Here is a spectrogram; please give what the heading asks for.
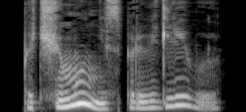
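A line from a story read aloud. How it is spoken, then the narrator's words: Very quiet, calm. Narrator (Russian): Геонея говорила очень тихо, но совершенно спокойно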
